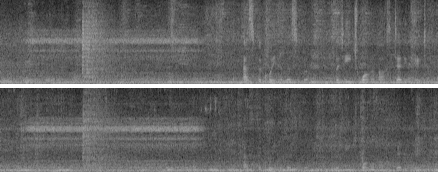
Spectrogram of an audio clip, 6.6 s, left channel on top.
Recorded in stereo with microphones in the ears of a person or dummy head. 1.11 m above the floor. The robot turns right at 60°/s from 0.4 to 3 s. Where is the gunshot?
45° left, 3 m; by 2.0 s 90° left, 3 m.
